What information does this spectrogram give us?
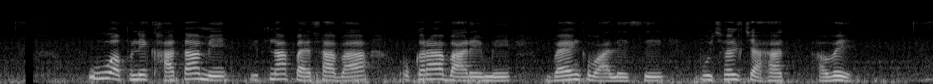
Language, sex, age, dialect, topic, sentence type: Bhojpuri, female, 41-45, Western, banking, question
